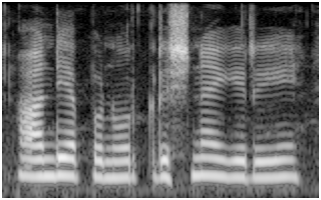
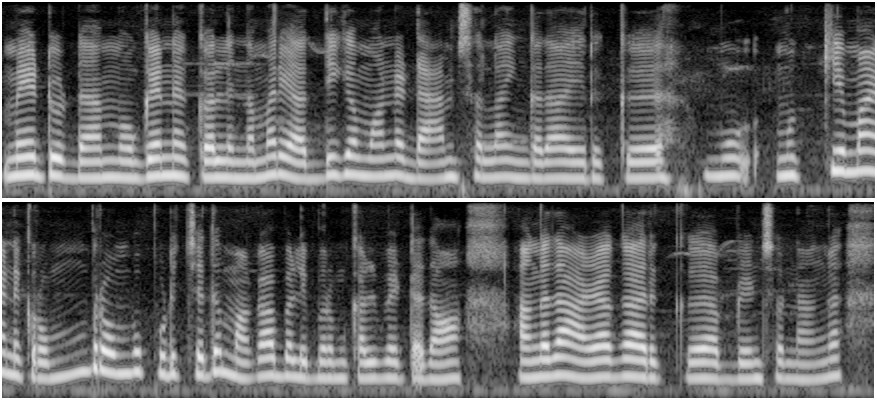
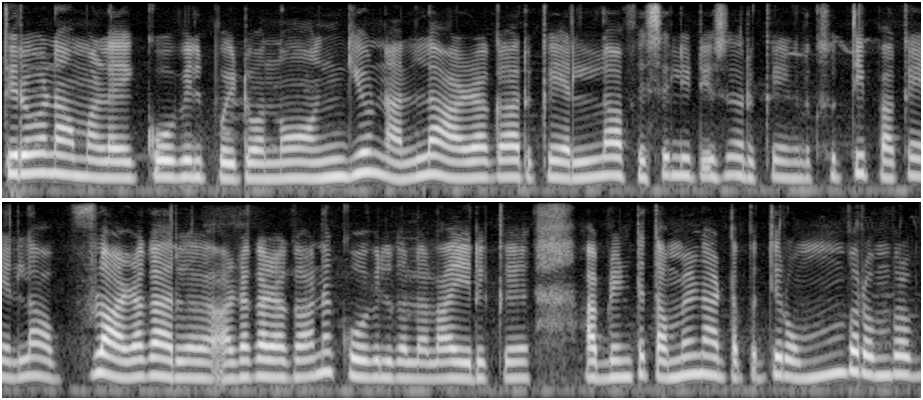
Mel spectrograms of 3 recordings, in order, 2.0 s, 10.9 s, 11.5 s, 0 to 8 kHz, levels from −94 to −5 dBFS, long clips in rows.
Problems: none marked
